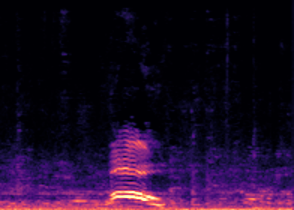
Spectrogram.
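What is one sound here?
A young woman exclaims in a high voice.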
